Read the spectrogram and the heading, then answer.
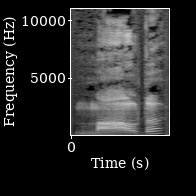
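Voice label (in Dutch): "maalde", Dutch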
